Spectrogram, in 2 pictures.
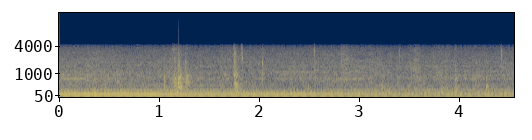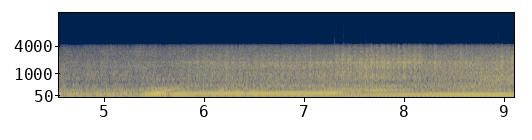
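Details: Chevrolet Cavalier petrol engine idling and revving with a moderately regular knock running through it; engine knocking again.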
